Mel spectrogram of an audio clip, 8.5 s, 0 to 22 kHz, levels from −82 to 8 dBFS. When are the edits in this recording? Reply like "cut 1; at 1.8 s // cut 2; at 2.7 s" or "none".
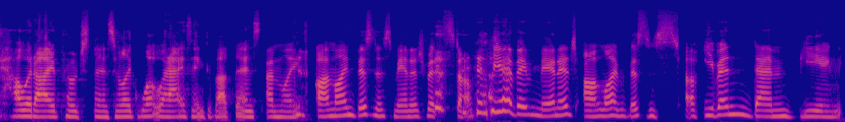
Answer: cut 1; at 2.6 s // cut 2; at 7.0 s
